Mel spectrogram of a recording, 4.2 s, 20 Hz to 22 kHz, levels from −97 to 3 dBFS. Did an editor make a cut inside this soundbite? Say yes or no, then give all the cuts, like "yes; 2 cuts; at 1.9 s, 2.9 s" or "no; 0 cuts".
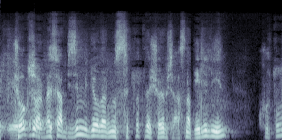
yes; 4 cuts; at 1.0 s, 1.6 s, 2.2 s, 2.9 s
